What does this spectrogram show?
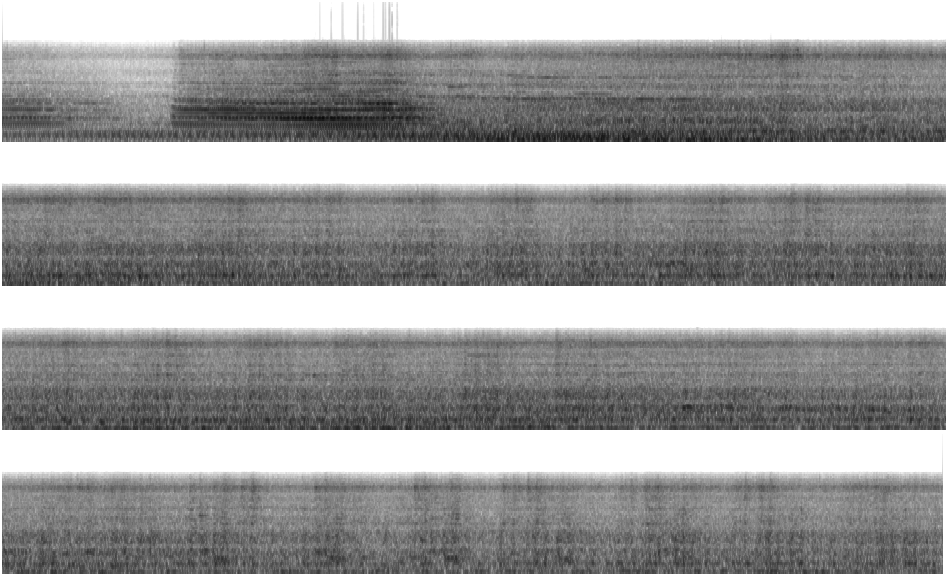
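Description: Freight locomotive horn sounding a short blast and then a longer one that cuts off about three seconds in, as the lead GE diesel locomotives pass close. Then the steady rumble and clickety-clack of a mixed freight train's cars rolling by on the rails.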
